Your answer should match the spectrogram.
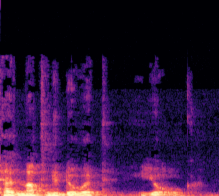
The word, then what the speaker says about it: yoga: to do with yog it's something that was bastardized by the western world by the westerners who are clueless about pronouncing the right way and in typical western aping fashion the indians adopted it as well and started mispronouncing it something that was inherently part of their own culture and yet they were as clueless about this simple word the simple pronunciation as the westerners because they of course assumed that the westerners know better yog yog yoga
